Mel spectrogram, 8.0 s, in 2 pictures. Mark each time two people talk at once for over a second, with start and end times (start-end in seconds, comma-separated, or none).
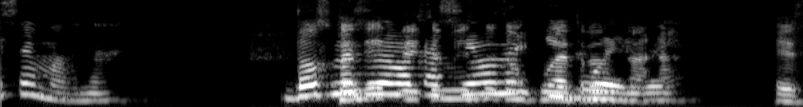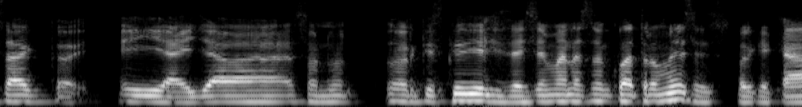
1.7-3.5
